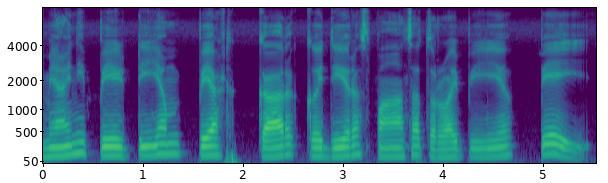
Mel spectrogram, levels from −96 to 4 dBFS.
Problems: none marked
